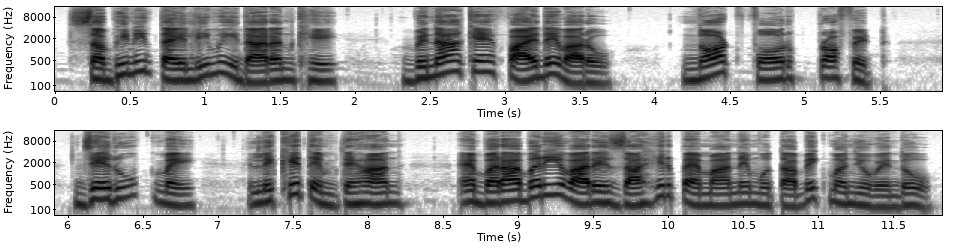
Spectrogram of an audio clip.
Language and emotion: Sindhi, neutral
